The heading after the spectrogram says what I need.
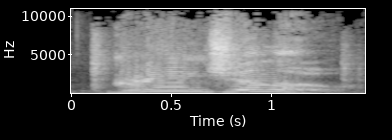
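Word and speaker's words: Green Jellÿ: hybrid comedy metal band Green Jello spelled jelly but pronounced Jello because of a weird lawsuit but yes they actually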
